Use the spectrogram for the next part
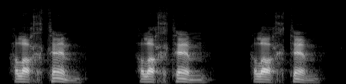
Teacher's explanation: notice the vowel reduction there in the first syllable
